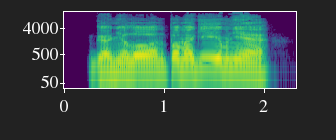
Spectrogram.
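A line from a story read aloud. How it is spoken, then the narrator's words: Scream. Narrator (Russian): закричала Медея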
